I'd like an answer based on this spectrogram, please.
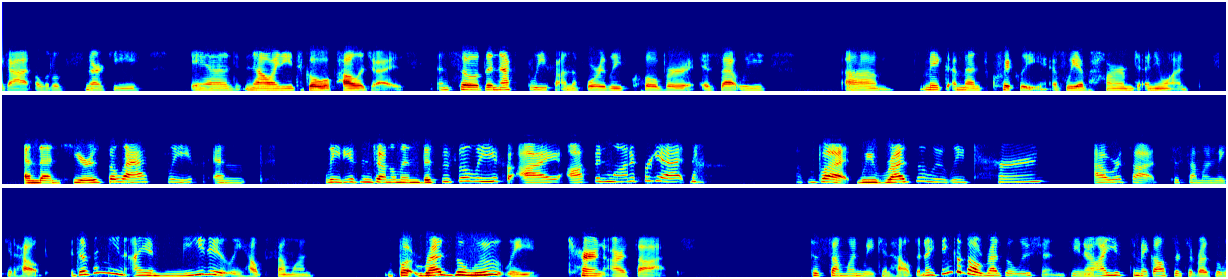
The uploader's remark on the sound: From the 100 Pounders Phone Meeting.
